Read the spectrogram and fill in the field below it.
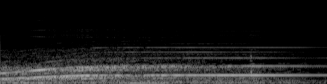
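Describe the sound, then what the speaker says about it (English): An air raid siren sounds in Ukraine, a loud wailing tone that rises and then holds steady, heard alone throughout. "Every 2 or 3 hours there are being sirens, and we have to run to the bunkers."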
